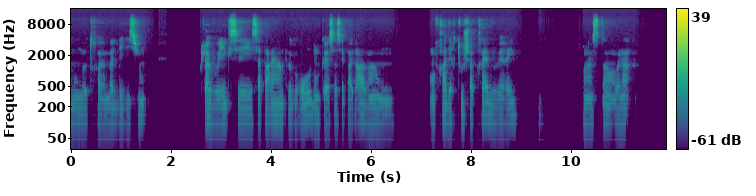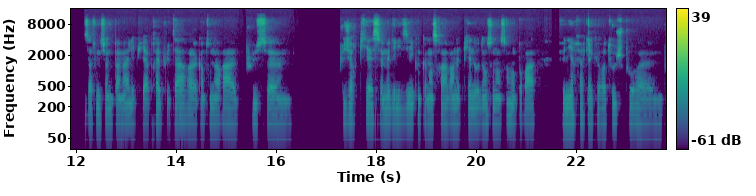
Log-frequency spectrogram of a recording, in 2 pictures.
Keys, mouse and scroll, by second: 0.1 ctrl+middle click, 1.4 ctrl+middle click, 2.5 ctrl+middle click, 4.0 middle click, 7.4 click, 7.4 middle click, 8.9 middle click, 9.2 shift+middle click, 9.4 shift+middle click, 9.8 middle click, 12.1 shift+middle click, 12.8 ctrl+middle click, 13.8 shift+middle click, 16.2 middle click, 19.6 middle click, 23.5 middle click.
